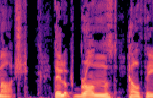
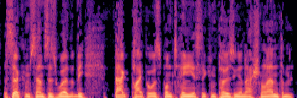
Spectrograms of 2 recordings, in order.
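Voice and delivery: ordinary delivery

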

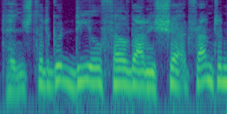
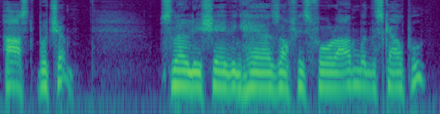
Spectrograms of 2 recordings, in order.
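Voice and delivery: ordinary delivery, nothing marked

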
